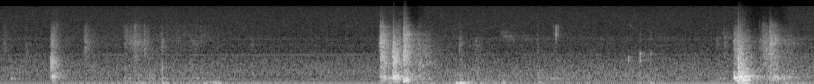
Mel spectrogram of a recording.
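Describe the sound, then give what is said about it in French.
The front door of a house being opened: a small click, then a louder rattling clatter of the latch and handle, and another sharp knock a few seconds later, all over a quiet, low hum. “Et va ouvrir la porte de la maison.”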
